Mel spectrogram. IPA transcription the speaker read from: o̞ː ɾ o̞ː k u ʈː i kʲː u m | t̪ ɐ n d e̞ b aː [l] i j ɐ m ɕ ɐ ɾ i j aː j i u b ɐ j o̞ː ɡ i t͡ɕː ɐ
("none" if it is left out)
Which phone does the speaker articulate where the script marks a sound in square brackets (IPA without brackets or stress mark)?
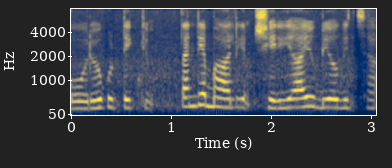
l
